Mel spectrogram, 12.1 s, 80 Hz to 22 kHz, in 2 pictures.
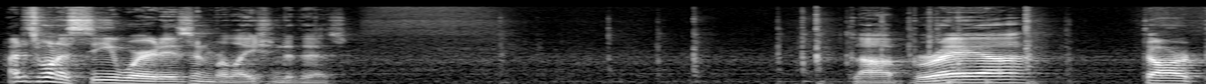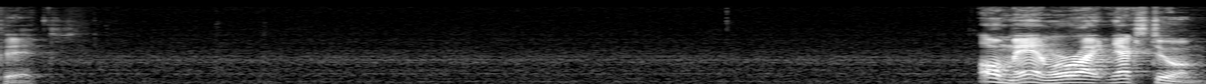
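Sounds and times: low room hiss: 0.0s - 12.0s
faint keyboard keystrokes: 2.5s - 5.5s.

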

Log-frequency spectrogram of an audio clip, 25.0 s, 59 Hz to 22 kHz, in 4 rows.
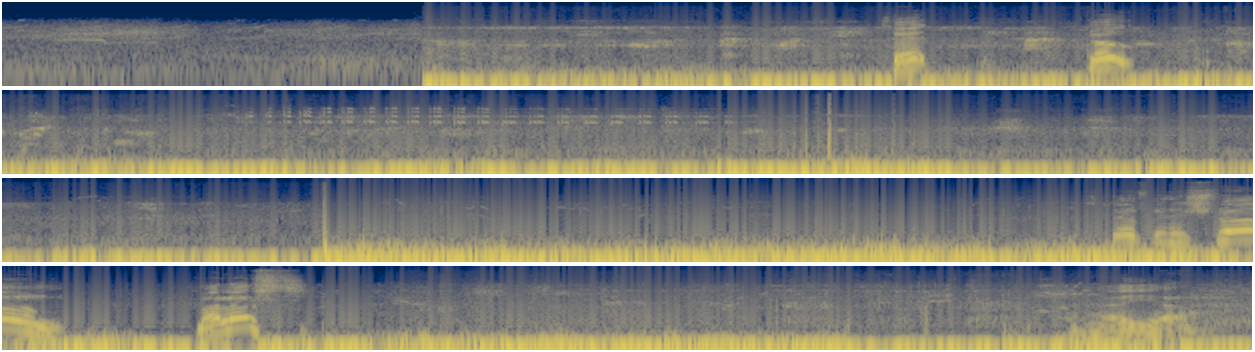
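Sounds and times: wind buffeting microphone: 2.1s - 25.0s
bird chattering call: 7.3s - 10.1s.

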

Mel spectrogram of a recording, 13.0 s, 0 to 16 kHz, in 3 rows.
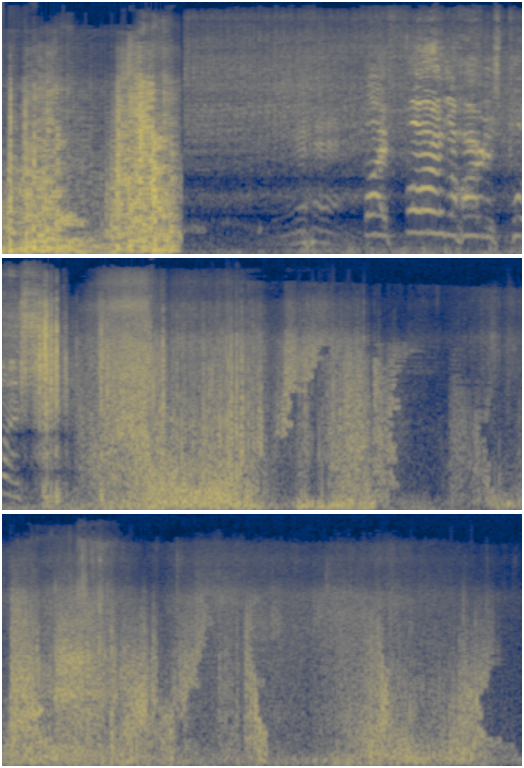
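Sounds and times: wind rushing over microphone: 5.0s - 13.0s.

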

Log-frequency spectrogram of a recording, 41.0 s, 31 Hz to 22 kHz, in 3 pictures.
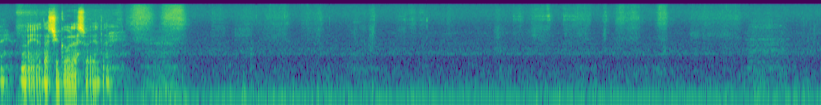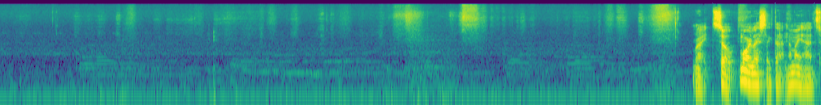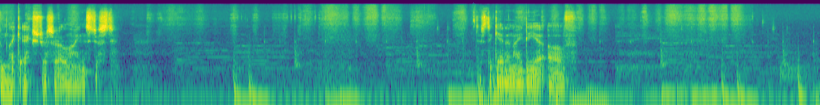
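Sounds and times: marker scratching on paper: 8.6s - 12.3s, 30.0s - 35.2s, 37.0s - 37.6s, 38.3s - 40.0s.

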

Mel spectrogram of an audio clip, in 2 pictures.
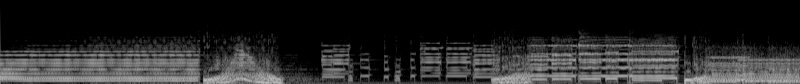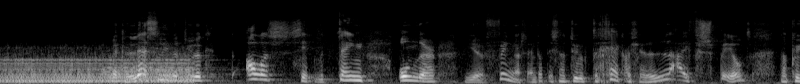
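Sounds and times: distorted organ chords: 0.0s - 10.5s.

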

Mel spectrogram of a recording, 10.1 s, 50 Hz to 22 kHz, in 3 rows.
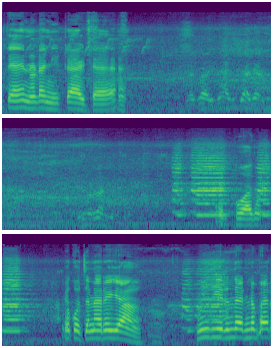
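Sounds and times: vehicle horn steady note: 5.5s - 7.2s, 9.0s - 9.6s.

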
